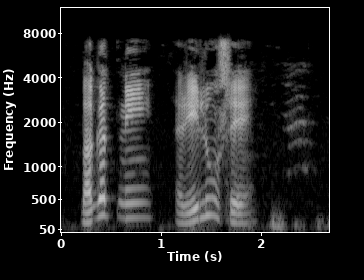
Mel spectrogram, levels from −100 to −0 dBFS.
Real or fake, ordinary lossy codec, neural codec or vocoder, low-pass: real; Opus, 64 kbps; none; 7.2 kHz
